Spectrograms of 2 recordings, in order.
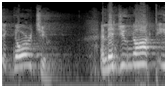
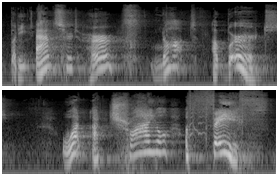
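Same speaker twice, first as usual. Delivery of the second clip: hushed and slow; 2 semitones lower, 9 dB quieter, slower than usual. Acted. Preacher stressing the woman's trial.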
